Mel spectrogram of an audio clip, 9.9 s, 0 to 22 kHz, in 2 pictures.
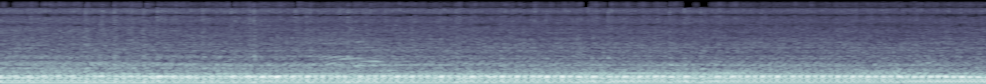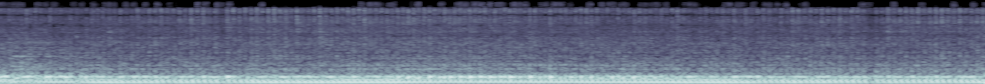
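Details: Big-turbo Honda F20B four-cylinder EG hatch, started after new TPS calibrated and throttle body refitted; idles then settles after a blip, even low hum, no knocking; sounds good, normal running.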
